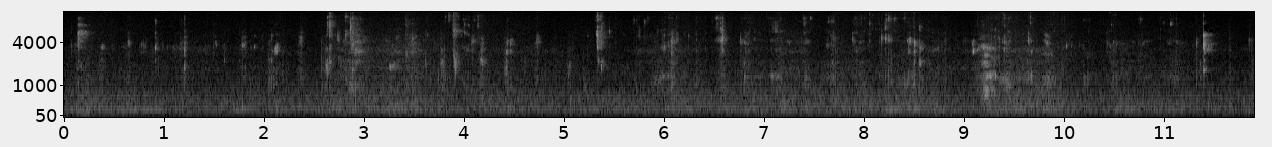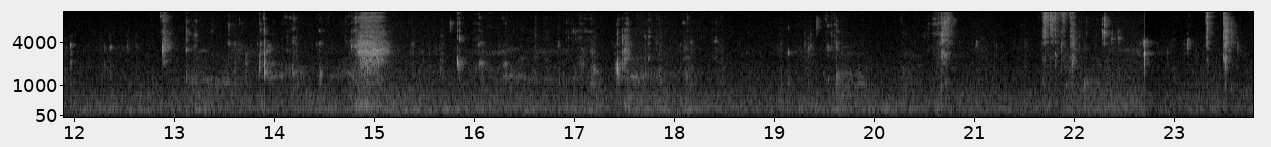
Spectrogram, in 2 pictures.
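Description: Close-miked eating sounds of a person chewing food, with irregular wet smacks and crunches. She sucks in noodles from chopsticks near the end.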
